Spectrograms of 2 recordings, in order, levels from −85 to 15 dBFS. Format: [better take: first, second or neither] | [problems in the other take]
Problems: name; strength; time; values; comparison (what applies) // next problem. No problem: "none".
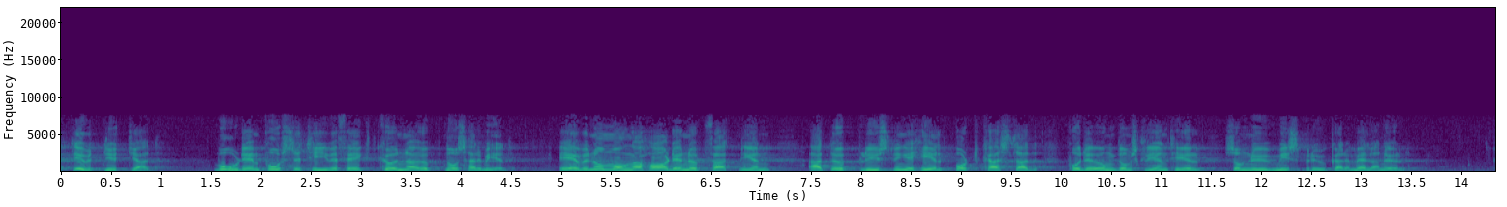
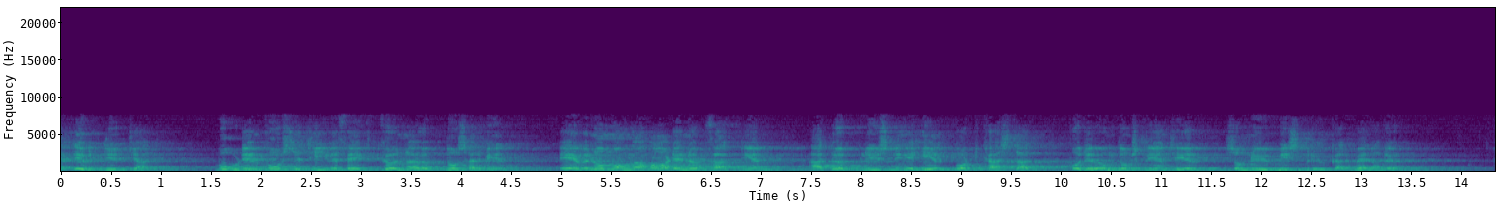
first | room echo; dies away in 2.7 s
